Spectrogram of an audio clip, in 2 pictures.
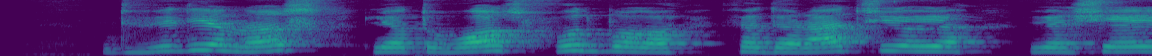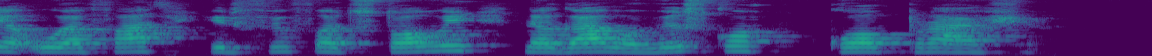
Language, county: Lithuanian, Vilnius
